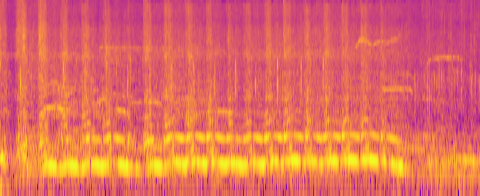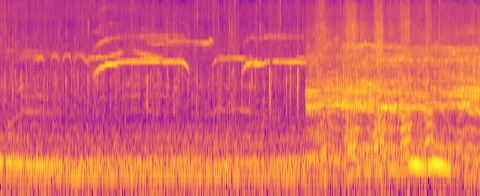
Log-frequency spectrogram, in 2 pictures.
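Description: Crowd cheering and whistling over music, with the low steady sound of an off-road racing buggy's engine running.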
